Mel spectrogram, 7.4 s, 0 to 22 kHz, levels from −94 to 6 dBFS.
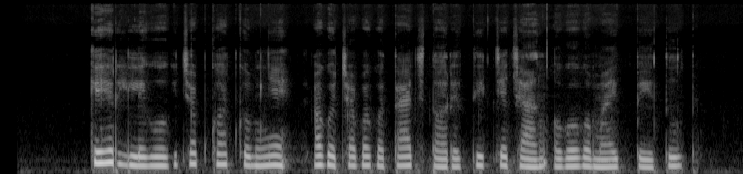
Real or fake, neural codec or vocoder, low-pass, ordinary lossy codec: real; none; 19.8 kHz; none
